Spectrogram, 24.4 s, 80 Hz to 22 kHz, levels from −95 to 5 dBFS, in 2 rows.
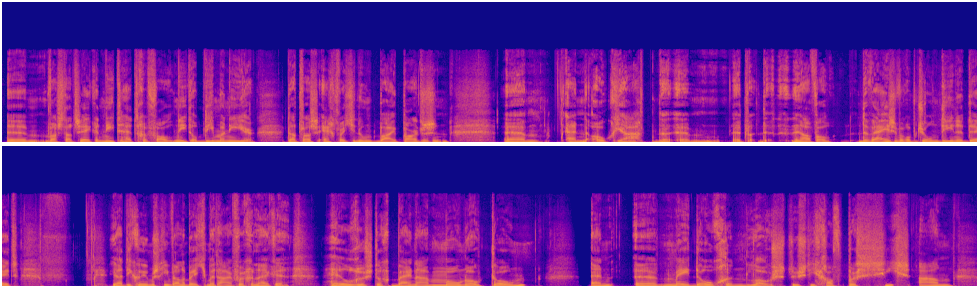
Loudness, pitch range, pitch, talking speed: -23 LUFS, 95-125 Hz, 110 Hz, 145 wpm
